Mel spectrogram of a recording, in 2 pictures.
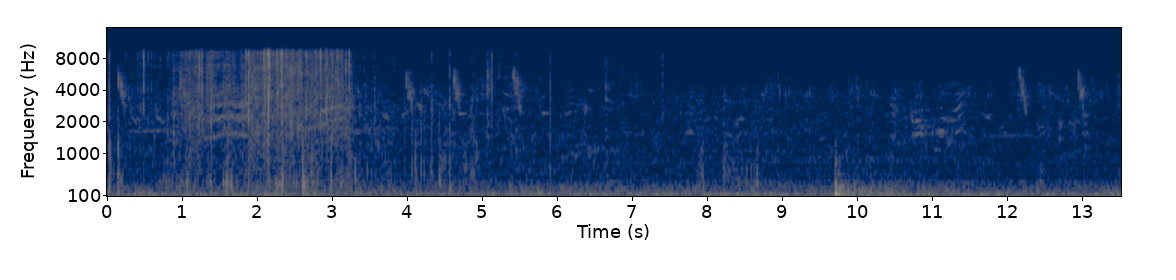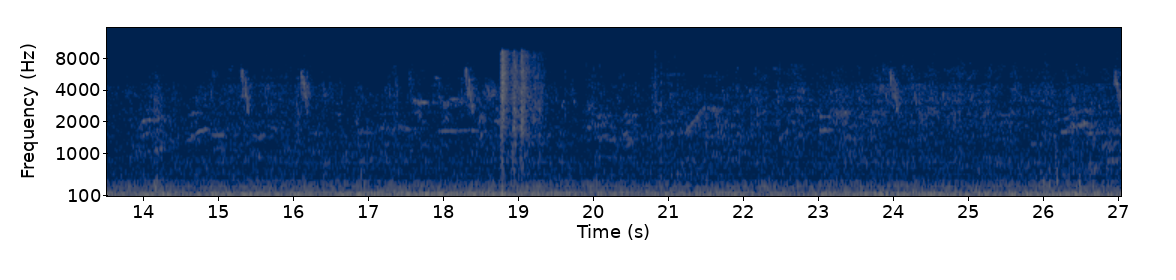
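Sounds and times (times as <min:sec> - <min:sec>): faint bird chirps: 0:19.6 - 0:24.8.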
